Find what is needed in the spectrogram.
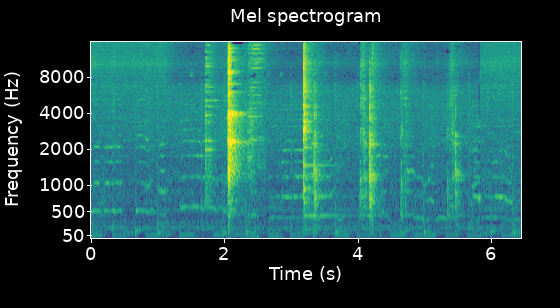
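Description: A utensil clinking and knocking against a metal pan while food is stirred in it: about five sharp knocks, the loudest about two seconds in, with soft background music underneath.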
